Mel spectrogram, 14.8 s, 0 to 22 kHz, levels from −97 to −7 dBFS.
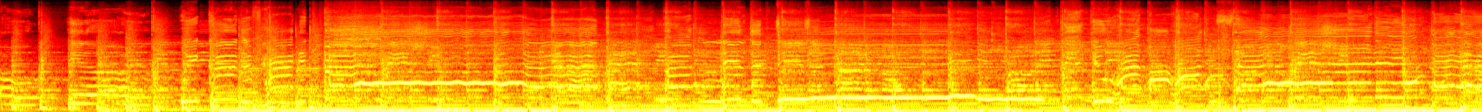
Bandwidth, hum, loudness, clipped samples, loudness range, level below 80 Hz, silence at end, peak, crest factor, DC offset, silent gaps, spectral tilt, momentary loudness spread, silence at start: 17.5 kHz; none; -16 LUFS; under 0.1%; 2 LU; -18 dBFS; 0 s; -2 dBFS; 12 dB; under 0.1%; none; -5 dB/octave; 5 LU; 0 s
